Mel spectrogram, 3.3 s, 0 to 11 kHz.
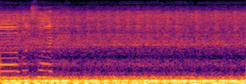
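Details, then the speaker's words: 1972 Chevy Nova SS V8 with new FiTech fuel injection, fresh oil change, cold idle at 44 degrees just after start; deep even V8 burble, regular beats with no knocks or misfires, oil pressure up, healthy. "I don't want this to run too long it does steep but I just want to run long enough get the oil to circulate a little bit"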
